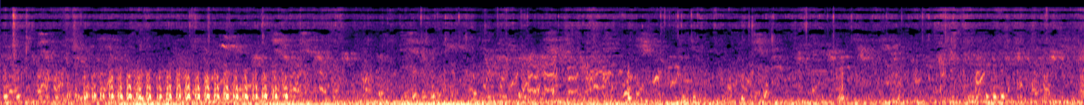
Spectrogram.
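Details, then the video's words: Guinea pigs munching a snack peacefully: a dense run of quick crunching bites early on, then softer scattered nibbling and rustle. "Guinea pigs having peaceful snack time"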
